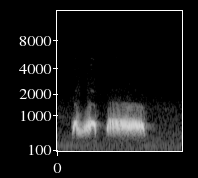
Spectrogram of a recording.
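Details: Single spotted dove coo in the 'thúc gù' style for luring wild doves, a wavering two-lobed note running into a longer, even, rapidly pulsing tone.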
